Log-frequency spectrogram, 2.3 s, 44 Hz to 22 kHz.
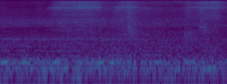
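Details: Electrolux inverter dryer TDH3497RDW; powers on but drum does not turn, only a low pump hum and fan whoosh heard, no tumbling.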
